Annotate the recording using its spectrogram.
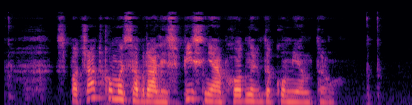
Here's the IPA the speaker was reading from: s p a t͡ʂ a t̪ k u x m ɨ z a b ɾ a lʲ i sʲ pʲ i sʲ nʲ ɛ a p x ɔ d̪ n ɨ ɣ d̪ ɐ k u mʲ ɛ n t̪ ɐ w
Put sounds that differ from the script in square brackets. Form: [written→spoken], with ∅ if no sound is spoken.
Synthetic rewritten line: s p a t͡ʂ a t̪ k u [x→∅] m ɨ [z→s] a b ɾ a lʲ i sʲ pʲ i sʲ nʲ ɛ a p x ɔ d̪ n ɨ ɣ d̪ ɐ k u mʲ ɛ n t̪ ɐ w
